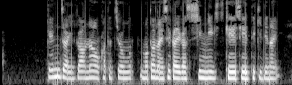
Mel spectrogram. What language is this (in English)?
Japanese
